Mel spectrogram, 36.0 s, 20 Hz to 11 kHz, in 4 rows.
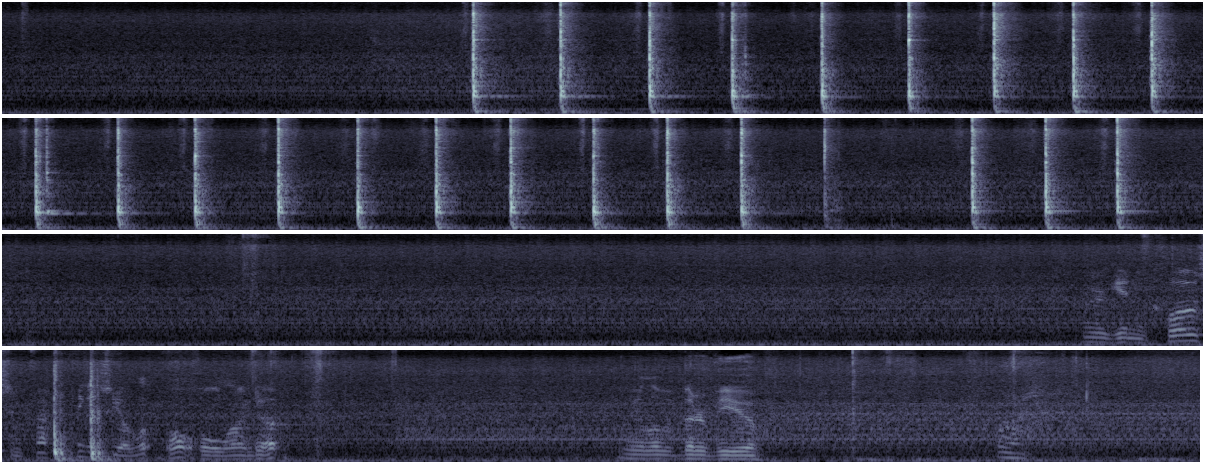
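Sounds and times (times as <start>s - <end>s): hammer striking metal: 3.5s - 15.4s, 16.3s - 17.7s.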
